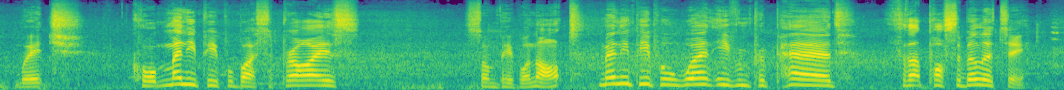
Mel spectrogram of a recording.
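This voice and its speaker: A man speaks at a high pitch and moderate pace with ordinary pitch variation. Noticeable background noise is present. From England. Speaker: vlogger. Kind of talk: casual vlog monologue.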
